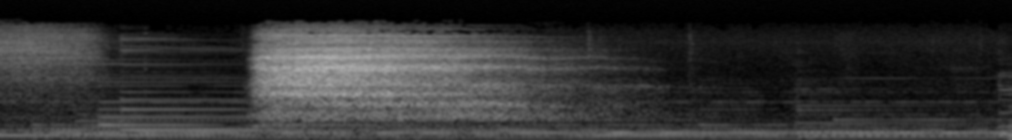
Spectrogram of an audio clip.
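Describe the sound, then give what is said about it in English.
A deep breath in and out through the mouth in a fire-breathing exercise: a short airy intake, then one long, forceful, breathy exhale that swells and fades, over soft sustained background music. “pretending you are breathing fire. Ready? Deep breath in and out.”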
